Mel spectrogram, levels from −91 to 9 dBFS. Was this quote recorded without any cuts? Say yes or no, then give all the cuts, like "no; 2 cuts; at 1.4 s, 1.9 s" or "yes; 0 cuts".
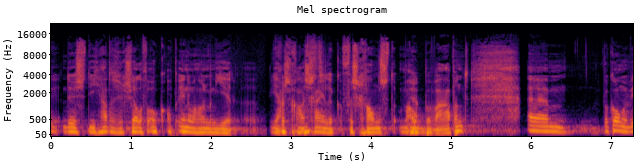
no; 1 cut; at 2.7 s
